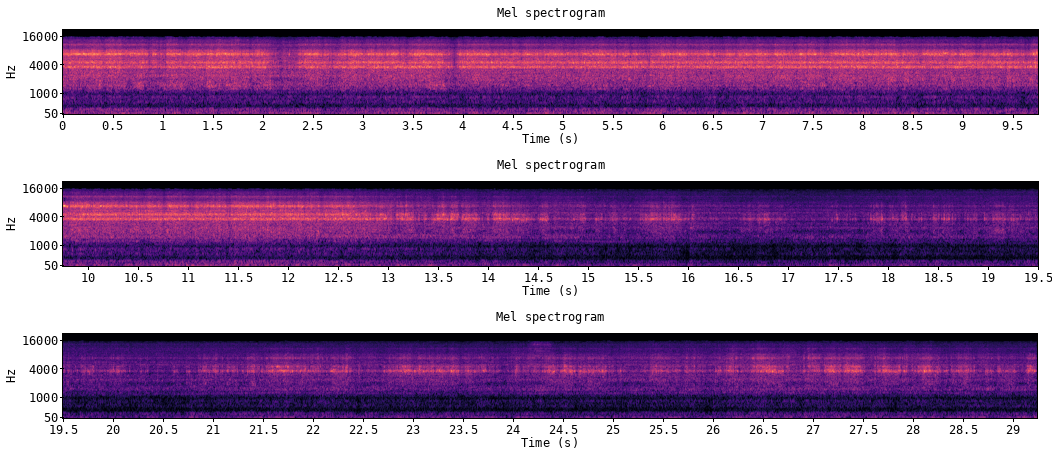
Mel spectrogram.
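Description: Steady wind rush on the microphone over the drone of a moving vehicle's engine while riding along a road. It eases off a little about halfway through.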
